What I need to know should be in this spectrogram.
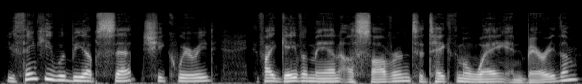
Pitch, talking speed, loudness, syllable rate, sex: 150 Hz, 225 wpm, -17 LUFS, 5.3 syllables/s, male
